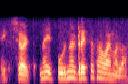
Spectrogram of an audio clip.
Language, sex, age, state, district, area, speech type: Marathi, male, 18-30, Maharashtra, Yavatmal, rural, conversation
